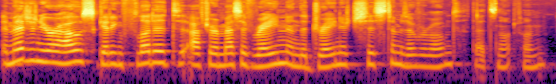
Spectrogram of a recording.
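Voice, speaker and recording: A woman's voice: medium pitch, fairly even intonation, normal speed. A woman in her twenties presenting a student podcast from a script. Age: 20s.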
